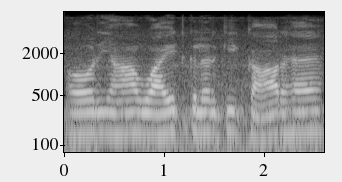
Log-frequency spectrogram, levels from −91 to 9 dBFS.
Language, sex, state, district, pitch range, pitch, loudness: Hindi, male, Jharkhand, Deoghar, 140-150 Hz, 145 Hz, -16 LUFS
